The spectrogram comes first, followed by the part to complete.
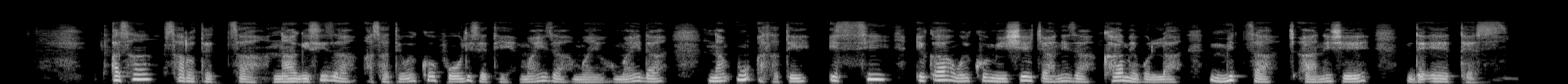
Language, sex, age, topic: Gamo, male, 18-24, government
